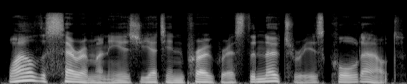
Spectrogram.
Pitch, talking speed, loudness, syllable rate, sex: 110 Hz, 175 wpm, -20 LUFS, 5.1 syllables/s, male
